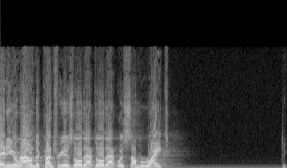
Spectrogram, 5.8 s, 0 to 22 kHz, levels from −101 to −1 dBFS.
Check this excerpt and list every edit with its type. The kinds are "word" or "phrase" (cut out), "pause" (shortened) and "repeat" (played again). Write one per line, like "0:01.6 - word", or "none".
0:01.9 - repeat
